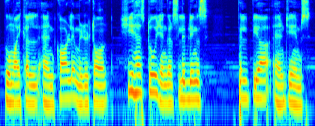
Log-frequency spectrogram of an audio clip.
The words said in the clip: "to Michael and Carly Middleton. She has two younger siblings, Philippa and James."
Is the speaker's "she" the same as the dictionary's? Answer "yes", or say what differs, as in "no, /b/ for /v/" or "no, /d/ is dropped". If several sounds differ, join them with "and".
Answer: yes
